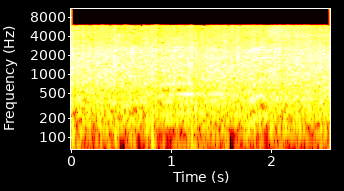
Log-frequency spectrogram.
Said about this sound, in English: Listen to the wing nuts applaud. Oh, they loved it when he said that equality is a European value, because those people don't want to be equal.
